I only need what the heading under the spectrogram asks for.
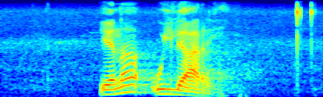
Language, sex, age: Northern Sotho, male, 23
